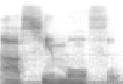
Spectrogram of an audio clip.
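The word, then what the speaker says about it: Asimov: They kept calling him Asimofu, so I'll do the same. It's the canon pronunciation.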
